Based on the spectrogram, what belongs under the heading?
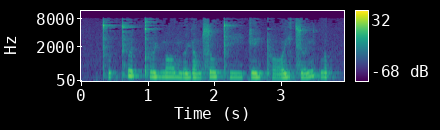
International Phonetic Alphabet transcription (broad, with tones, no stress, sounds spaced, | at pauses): t̪ʰ ʊ˨ k̚ t̪ʰ ɵ˥ t̚ pʰ ɵ˧ ɥ n̪ ɔː˧ m ɵ˨˧ ɥ ɐ˨˧ m s o˧ w t̪ʰ iː˨ k e˨˧ j pʰ ɔː˨˥ j t͡s ɵ˨˥ n kʷ ɐ˧ p̚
